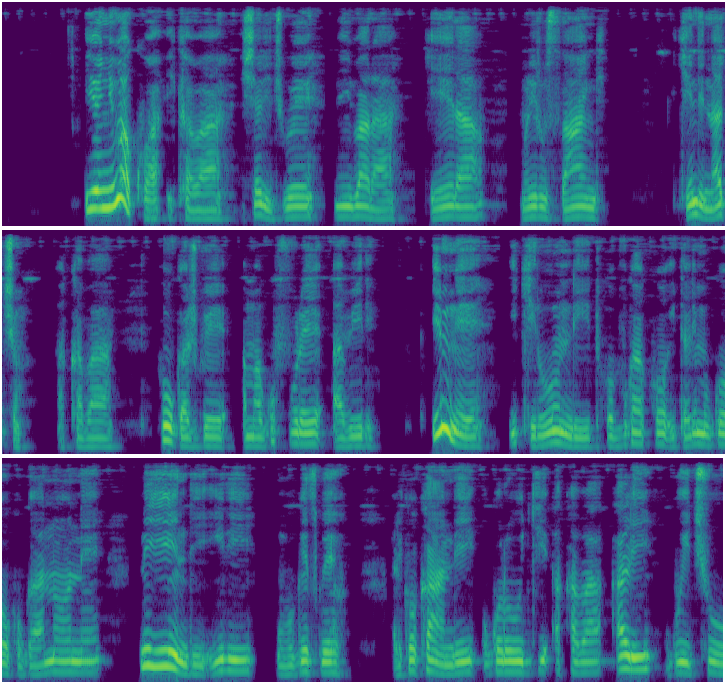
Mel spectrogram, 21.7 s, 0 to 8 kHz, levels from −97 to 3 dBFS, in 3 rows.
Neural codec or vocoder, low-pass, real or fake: none; 7.2 kHz; real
